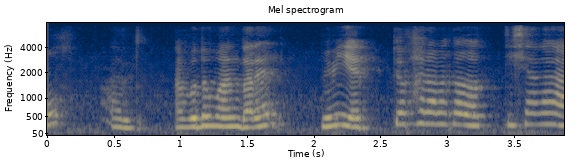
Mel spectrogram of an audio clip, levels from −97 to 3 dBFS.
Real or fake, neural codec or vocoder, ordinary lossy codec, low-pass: fake; codec, 24 kHz, 3.1 kbps, DualCodec; none; 7.2 kHz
